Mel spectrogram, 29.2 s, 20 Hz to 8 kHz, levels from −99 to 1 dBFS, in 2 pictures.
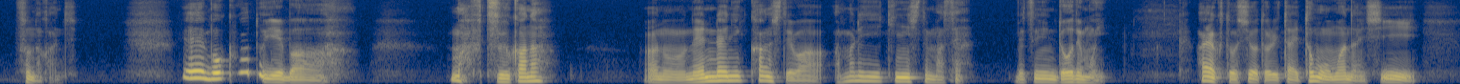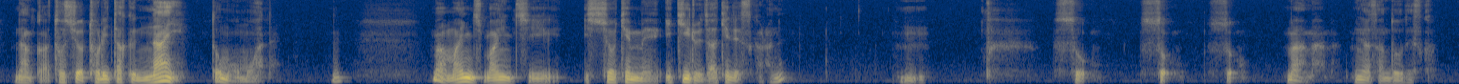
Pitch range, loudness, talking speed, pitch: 95-140 Hz, -29 LUFS, 250 characters per minute, 110 Hz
